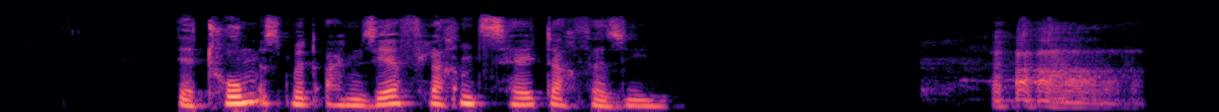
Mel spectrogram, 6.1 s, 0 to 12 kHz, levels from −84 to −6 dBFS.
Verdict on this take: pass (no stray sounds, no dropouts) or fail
fail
